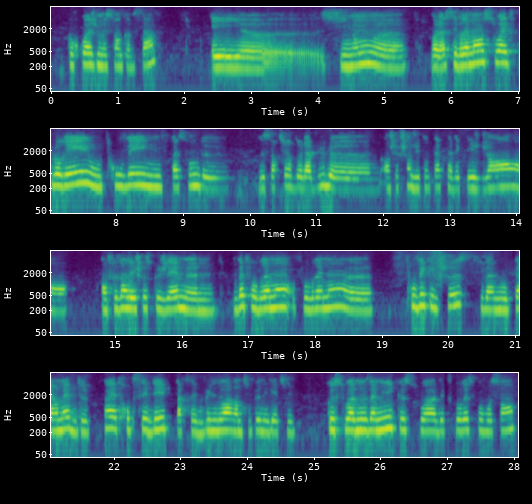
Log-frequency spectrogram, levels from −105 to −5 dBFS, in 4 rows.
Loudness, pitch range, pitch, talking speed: -23 LUFS, 195-230 Hz, 215 Hz, 175 wpm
